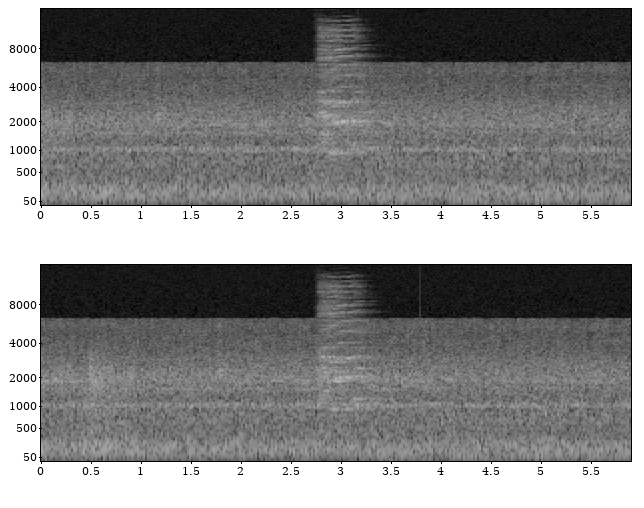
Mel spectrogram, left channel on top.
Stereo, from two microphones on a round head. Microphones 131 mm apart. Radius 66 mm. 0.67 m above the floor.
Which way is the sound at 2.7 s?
30° left (ahead or behind).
